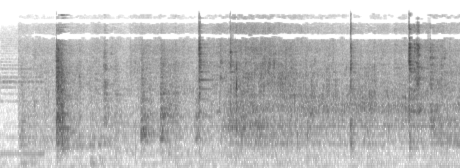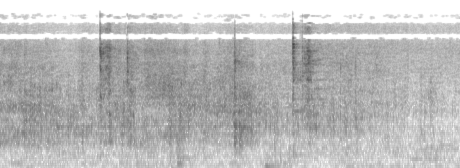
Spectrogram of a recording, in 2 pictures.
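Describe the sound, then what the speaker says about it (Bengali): Boiled mutton sizzles while it is stirred in masala in a pan for kala bhuna. A steady frying hiss runs throughout, with repeated scraping and clinking spoon strokes at close range and no speech. "এই কষানোর মধ্যে এবার মাংসটাকে ঢেলে দেবো"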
